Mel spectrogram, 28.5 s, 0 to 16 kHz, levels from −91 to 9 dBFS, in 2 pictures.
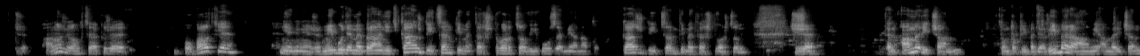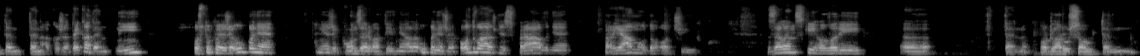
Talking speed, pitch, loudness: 115 wpm, 195 Hz, -32 LUFS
